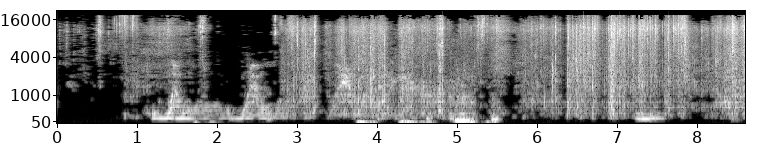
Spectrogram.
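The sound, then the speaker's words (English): Loud, dense crunching of sour cream and onion potato chips from a bag, crackly bursts coming in quick irregular succession for the whole stretch, with a brief voice sound near the start. “A bag of us potato chips. And the sour cream and onion flavor.”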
